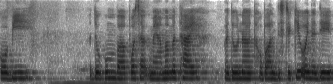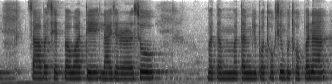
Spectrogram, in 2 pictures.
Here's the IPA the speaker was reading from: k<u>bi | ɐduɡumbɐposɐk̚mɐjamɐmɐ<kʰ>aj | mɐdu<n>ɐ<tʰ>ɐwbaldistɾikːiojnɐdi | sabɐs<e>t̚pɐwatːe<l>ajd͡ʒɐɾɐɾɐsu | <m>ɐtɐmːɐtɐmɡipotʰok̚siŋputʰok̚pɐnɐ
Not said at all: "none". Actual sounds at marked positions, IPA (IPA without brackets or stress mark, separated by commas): o, tʰ, n, tʰ, e, l, m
